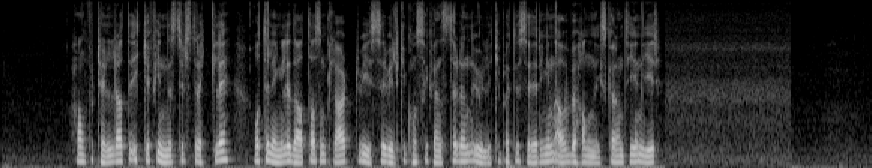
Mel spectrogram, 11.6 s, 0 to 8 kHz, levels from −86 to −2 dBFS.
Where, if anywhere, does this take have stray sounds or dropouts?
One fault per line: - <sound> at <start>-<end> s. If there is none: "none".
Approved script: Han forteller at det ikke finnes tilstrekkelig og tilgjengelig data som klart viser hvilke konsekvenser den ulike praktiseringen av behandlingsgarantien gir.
none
